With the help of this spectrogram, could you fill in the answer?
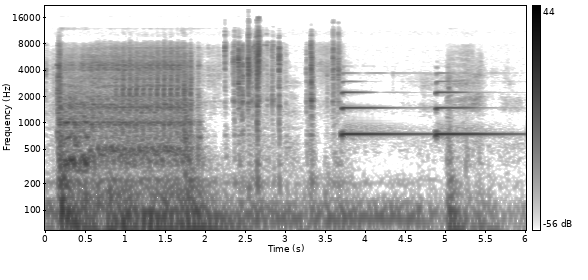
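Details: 1988 Ford F-250 EFI, sat over a decade, after fuel pump installed: starter spins the engine evenly about two seconds without catching, then stops and a dash chime sounds; cranks but won't start.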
